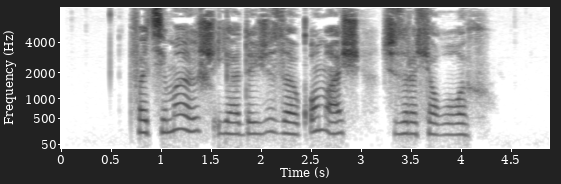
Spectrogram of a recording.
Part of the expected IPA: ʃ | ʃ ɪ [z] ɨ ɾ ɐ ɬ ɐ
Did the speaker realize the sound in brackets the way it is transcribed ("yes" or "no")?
yes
